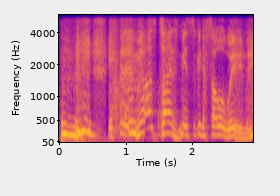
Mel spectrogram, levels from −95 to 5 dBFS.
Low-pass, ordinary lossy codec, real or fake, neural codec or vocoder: 5.4 kHz; none; fake; codec, 16 kHz in and 24 kHz out, 0.4 kbps, LongCat-Audio-Codec, fine tuned four codebook decoder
